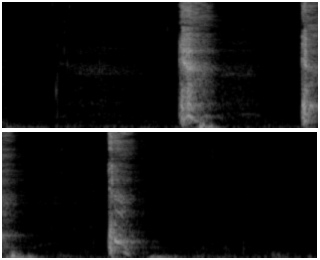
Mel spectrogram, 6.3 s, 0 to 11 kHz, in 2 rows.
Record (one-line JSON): {"three_cough_length": "6.3 s", "three_cough_amplitude": 4498, "three_cough_signal_mean_std_ratio": 0.26, "survey_phase": "alpha (2021-03-01 to 2021-08-12)", "age": "65+", "gender": "Female", "wearing_mask": "No", "symptom_none": true, "smoker_status": "Ex-smoker", "respiratory_condition_asthma": false, "respiratory_condition_other": false, "recruitment_source": "REACT", "submission_delay": "2 days", "covid_test_result": "Negative", "covid_test_method": "RT-qPCR"}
